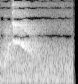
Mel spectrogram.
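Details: A female serval gives a single high, bird-like chirp that slides downward in pitch while she eats.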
